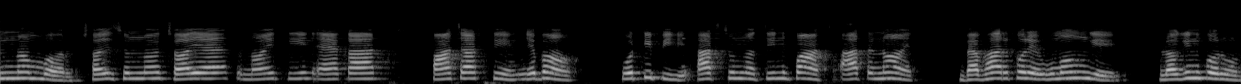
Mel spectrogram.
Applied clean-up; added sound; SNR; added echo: neural mask model DeepFilterNet 3.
